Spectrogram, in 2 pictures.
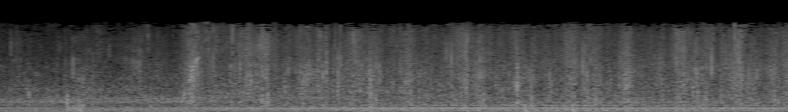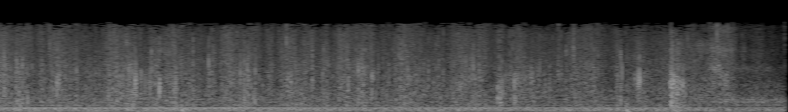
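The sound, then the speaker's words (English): Footsteps walking along the shore of McMurdo Sound in Antarctica, in light snow with little wind: steady, rhythmic crunching steps continue throughout over a constant low hum. “now we're walking along the shore of the McMurdo Sound.”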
